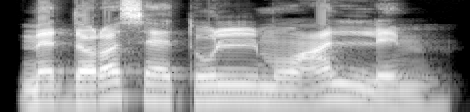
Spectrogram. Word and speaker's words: مدرسة المعلم: So the sound or the syllable that links the two words is tul, مدرسة مدرسة المعلم. This phrase is pronounced as if it were one word, like this.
